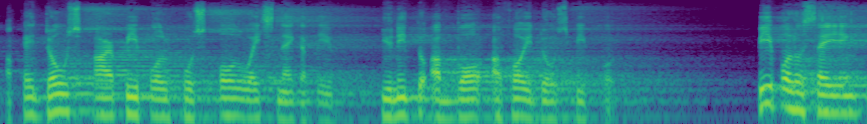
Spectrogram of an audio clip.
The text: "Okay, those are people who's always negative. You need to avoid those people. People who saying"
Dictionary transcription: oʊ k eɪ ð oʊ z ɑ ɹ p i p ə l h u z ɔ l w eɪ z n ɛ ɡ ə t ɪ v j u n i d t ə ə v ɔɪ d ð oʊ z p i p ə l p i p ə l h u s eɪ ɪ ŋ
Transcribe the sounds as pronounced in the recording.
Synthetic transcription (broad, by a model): oʊ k eɪ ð oʊ s ɑ ɹ p i p ə l h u s ɔ l w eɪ s n ɛ ɡ ə t ɪ v j u n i d t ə ə v ɔɪ d oʊ s p i p ə l p i p ə l h u s eɪ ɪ ŋ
